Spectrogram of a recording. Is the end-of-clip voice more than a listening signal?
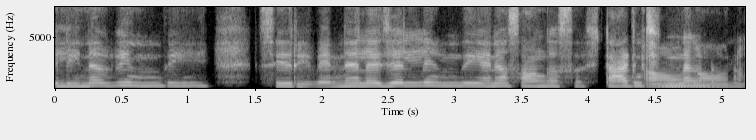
Yes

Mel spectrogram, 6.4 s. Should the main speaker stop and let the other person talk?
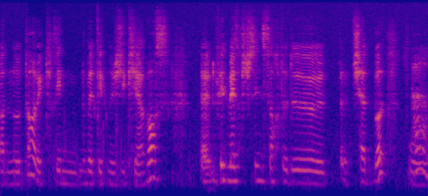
No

